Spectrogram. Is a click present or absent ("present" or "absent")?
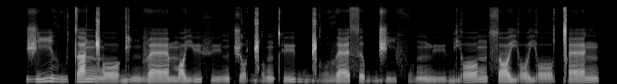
present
